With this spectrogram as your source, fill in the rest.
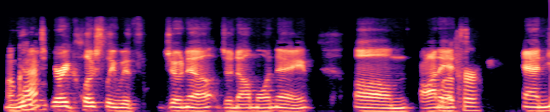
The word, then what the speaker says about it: Janelle Monáe: And there was lots of nasty torture and rape and abuse that Janelle Monáe went through. And am I saying that right? Janelle Monáe, yeah.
